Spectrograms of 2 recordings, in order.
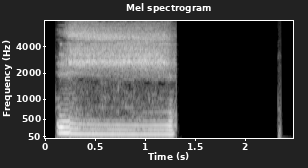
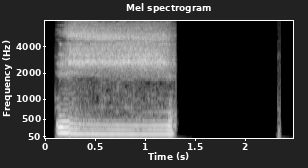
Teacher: This Arabic letter, Jim, is pronounced by touching the middle part of your tongue against the hard palate, which is the bony anterior portion of the roof of your mouth.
